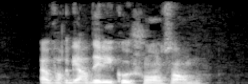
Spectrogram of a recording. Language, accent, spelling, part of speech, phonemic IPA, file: French, France, avoir gardé les cochons ensemble, verb, /a.vwaʁ ɡaʁ.de le kɔ.ʃɔ̃ ɑ̃.sɑ̃bl/, LL-Q150 (fra)-avoir gardé les cochons ensemble.wav
- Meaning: to know each other well, to be on familiar terms, to be close, to be chums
